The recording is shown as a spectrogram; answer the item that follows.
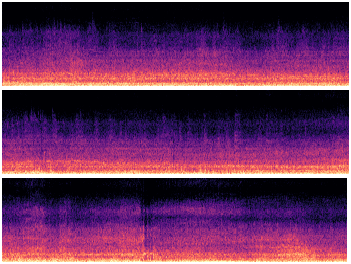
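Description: Wind rushing over the microphone of a rider's camera on a moving motorcycle, with the motorcycle's engine running steadily underneath.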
